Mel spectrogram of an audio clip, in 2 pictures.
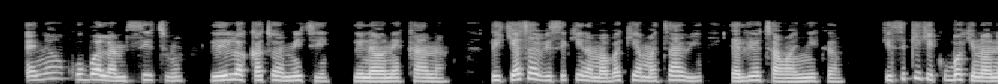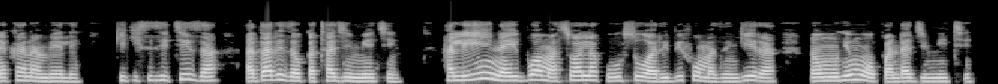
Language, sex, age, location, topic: Swahili, female, 18-24, Nairobi, health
